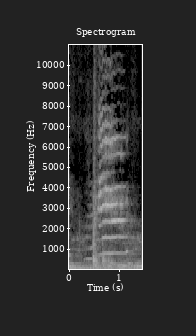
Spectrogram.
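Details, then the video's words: Khao Manee cat begging for cat food indoors, one short thin high meow over a low background hum. "he talks alot when it comes to catfood."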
